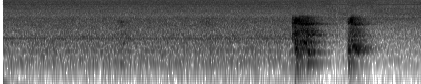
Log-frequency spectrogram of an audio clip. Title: I coughed, bon bon complained?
